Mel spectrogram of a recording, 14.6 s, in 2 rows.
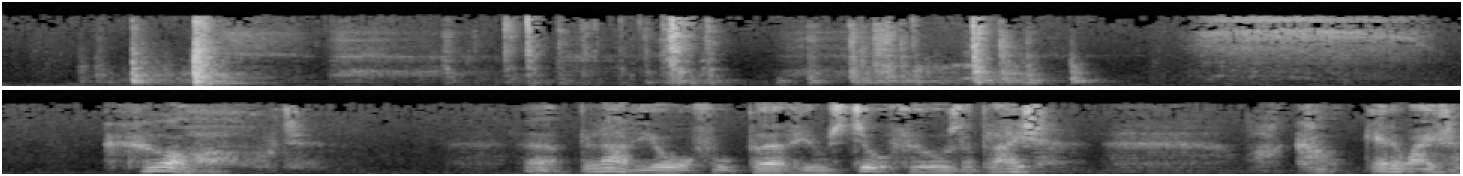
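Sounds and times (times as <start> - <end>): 
wooden door clunks: 0.5 - 1.3
door creaking: 2.2 - 5.5
speech: 8.0 - 8.5, 9.9 - 12.6, 13.8 - 14.5.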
